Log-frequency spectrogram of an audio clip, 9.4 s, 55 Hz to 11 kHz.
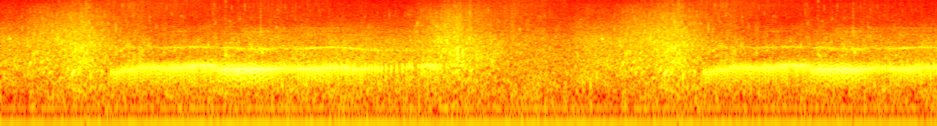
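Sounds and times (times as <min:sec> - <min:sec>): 
soft surf washing in on the northern French coast: 0:00.0 - 0:09.3
seals calling on the northern French coast: 0:01.1 - 0:05.2, 0:07.0 - 0:09.3.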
